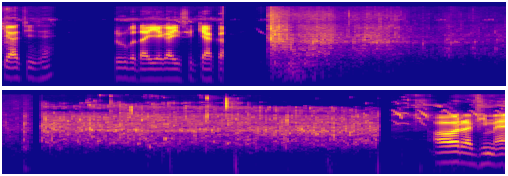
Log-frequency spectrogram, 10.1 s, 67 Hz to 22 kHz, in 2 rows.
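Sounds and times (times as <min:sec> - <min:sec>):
water splashing from swimmer: 0:02.7 - 0:08.8.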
